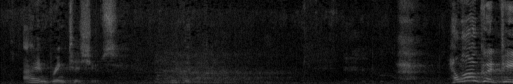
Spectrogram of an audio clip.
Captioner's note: laughter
